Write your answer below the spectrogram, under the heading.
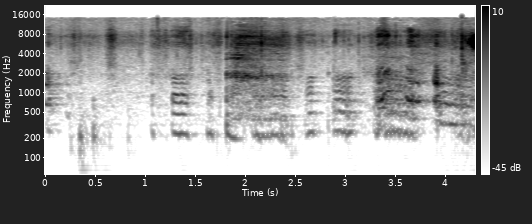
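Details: Puppies 18 days old, just starting to play, give short harmonic whimpers and small growling grunts in quick irregular bursts, with a person talking softly nearby.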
